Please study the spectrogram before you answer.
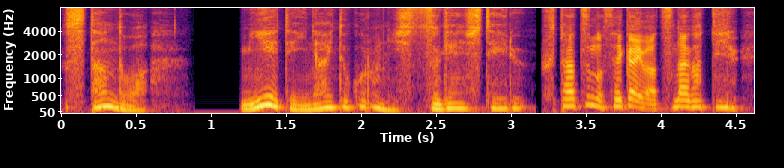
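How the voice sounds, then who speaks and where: An actor playing an intense, volatile young male gangster with a husky voice in dramatic video game dialogue. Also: fairly high pitch, very animated, fast, dry recording, studio quality. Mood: cool, measured. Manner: dramatic, swinging from controlled analysis to urgent shouting. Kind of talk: dramatic Japanese game dialogue and battle clips.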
